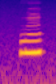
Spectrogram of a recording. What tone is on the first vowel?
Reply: high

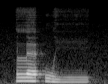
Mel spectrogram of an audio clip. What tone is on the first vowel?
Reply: high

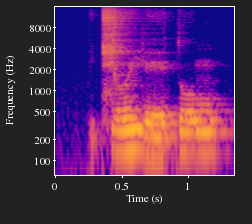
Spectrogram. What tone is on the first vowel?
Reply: rising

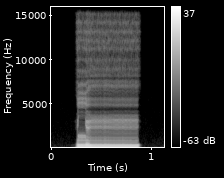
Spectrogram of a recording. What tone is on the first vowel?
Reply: high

